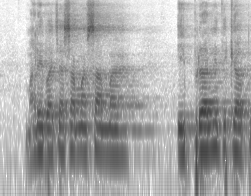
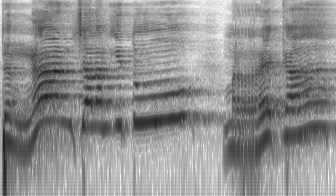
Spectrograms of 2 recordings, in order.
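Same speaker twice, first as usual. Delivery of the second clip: loud, slow, stretched recitation; unison scripture reading; 10 semitones higher, 12 dB louder, much slower than usual. Real, not acted. Preacher reading the verse with the congregation, loud drawn-out recitation. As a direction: draw the words out for everyone to follow.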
